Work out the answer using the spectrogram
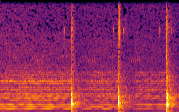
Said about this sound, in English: As the door was knocked on for the fourth time, I swung it open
